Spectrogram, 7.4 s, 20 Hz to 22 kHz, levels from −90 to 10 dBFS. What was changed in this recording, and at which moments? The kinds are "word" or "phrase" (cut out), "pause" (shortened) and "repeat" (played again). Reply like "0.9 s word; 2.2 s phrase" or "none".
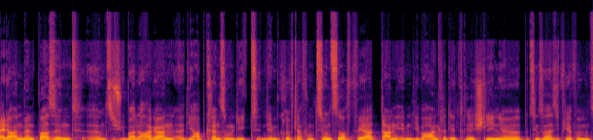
none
